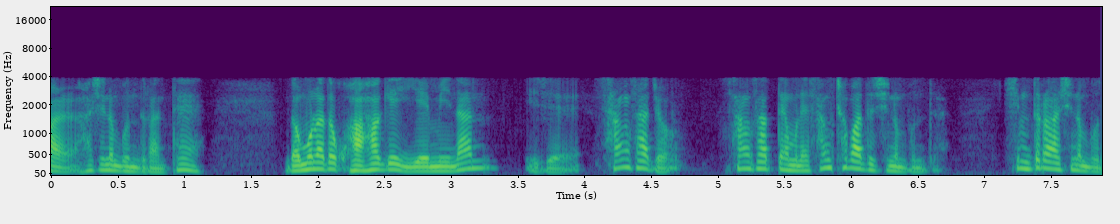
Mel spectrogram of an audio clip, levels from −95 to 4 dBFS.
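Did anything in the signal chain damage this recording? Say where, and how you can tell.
No, nothing in the signal chain damaged this audio.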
